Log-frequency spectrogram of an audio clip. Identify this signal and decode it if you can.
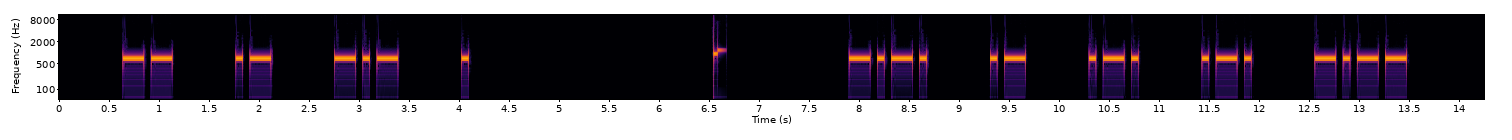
Morse code, heard as a keyed tone, about 17 wpm, spaced as for 10 wpm, 700 Hz. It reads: MAKE CARRY
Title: 3x Character Spacing - Top 500 Words - 17wpm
